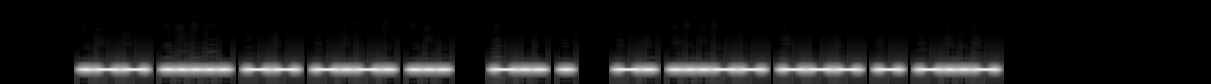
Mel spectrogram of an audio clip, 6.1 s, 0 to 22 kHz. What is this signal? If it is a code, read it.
Morse code, heard as a keyed tone, about 36 wpm, 700 Hz. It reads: W5MCS DE N3OTX
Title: USA Callsign DE Callsign - 5 Characters - 35wpm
